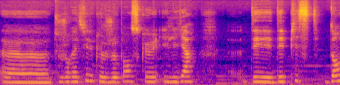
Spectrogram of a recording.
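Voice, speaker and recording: Delivered at a moderate pace, the monotone, flat intonation sits over music in the background. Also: woman. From northern France. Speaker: tarot reader. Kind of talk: tarot reading. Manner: halting, many filler sounds.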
